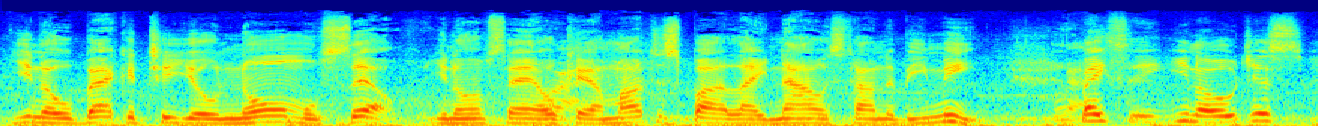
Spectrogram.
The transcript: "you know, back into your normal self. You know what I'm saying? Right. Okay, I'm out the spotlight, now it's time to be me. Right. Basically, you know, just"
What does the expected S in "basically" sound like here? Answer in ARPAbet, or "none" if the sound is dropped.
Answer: none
